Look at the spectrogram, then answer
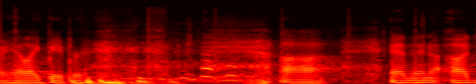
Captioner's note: chuckles; assembly laughing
